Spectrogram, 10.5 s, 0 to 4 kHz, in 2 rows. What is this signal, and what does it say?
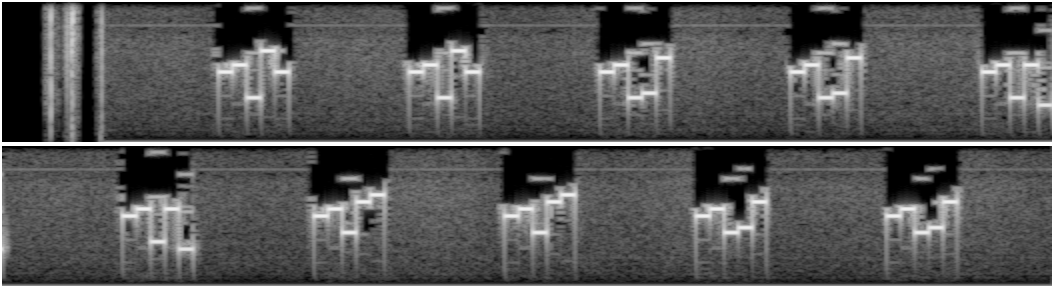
Five-tone selective call (ZVEI), heard as quick runs of five tones, tones of about 70 ms. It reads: 89338 89338 89340 89340 89391 89391 89500 89500 89560 89560
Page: /455/SDR/ZVEI/89336/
